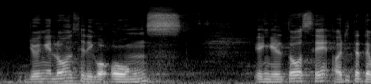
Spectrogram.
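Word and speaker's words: onze: Y como te das cuenta, a la letra E la he marcado con otro color, porque no se pronuncia. Yo en el 11 digo ONS.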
